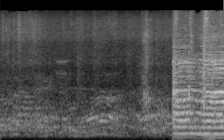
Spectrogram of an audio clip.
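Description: A crowd's murmur of many voices talking at once. Near the end, loud music with singing cuts in suddenly.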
